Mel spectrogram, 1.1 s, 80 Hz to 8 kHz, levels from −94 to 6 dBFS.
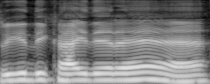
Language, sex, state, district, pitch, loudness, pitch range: Hindi, male, Jharkhand, Garhwa, 180 Hz, -11 LUFS, 175-185 Hz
